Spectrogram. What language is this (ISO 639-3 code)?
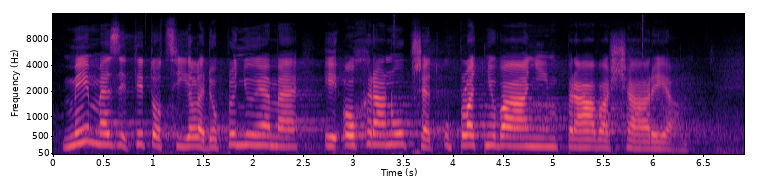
ces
